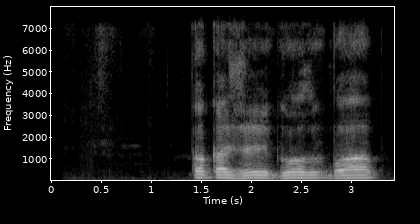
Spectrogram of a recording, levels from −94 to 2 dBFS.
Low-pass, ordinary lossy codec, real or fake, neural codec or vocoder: 7.2 kHz; Opus, 32 kbps; fake; codec, 16 kHz, 4 kbps, FreqCodec, smaller model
